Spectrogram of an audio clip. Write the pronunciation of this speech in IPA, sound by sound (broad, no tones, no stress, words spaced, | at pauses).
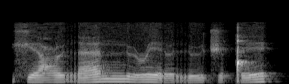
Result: xʲɛʕʉ ræ nːʉɹeɾø rʉt͡ʃɵ ǃe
